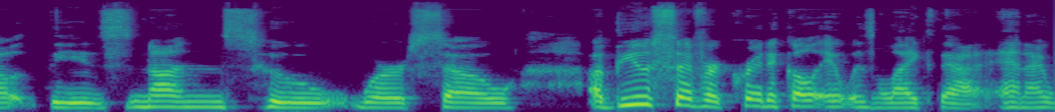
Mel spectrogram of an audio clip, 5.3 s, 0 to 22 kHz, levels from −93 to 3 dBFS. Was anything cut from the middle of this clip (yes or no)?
yes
